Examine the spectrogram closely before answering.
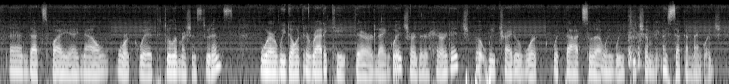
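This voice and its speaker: Over music in the background, a woman with a Spanish accent talks at a moderate pace in a very deep, low pitch with fairly even intonation. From Coachella Valley, California; immigrant. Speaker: school board member, educator. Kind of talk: board workshop discussion.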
